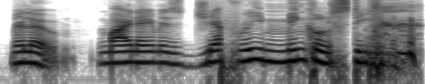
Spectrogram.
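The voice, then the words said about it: Posh college professor voice. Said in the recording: “your college professor voice ... what accent you'd go with. That's good. ... It's kind of posh.”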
